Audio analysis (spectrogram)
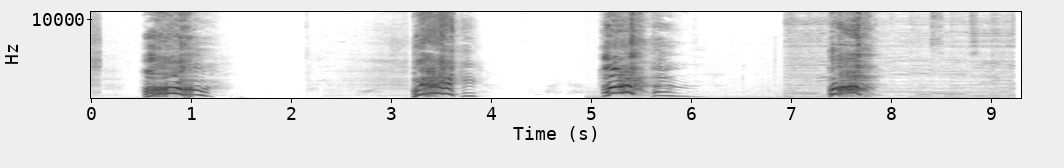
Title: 90 seconds of sneezing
